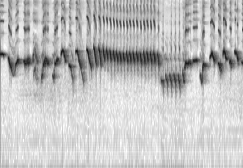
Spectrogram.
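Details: White-rumped shama singing to provoke other birds: nonstop rapid phrases of looping whistles, a long fast trill of evenly repeated notes, then lower descending notes and more slurred whistles.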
